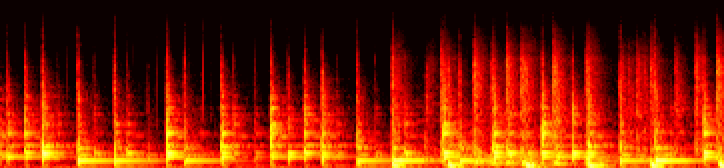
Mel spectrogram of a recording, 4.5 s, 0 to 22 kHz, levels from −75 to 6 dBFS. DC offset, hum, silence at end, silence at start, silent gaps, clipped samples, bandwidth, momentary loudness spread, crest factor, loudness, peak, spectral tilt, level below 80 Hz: under 0.1%; none; 0 s; 0 s; none; 0.2%; 9.6 kHz; 6 LU; 14 dB; -14 LUFS; 0 dBFS; -8 dB/octave; -24 dBFS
